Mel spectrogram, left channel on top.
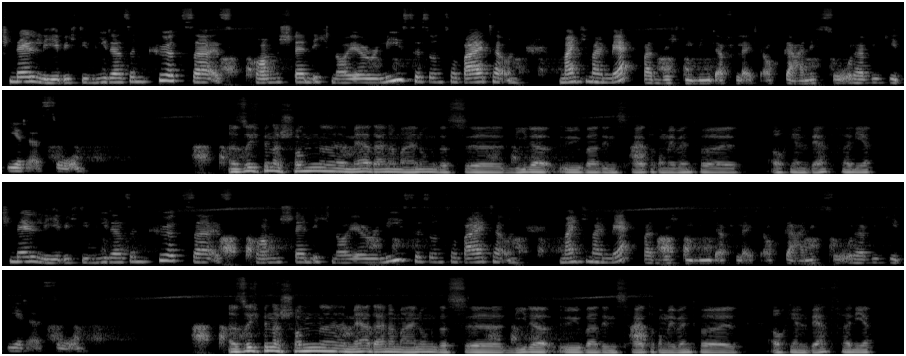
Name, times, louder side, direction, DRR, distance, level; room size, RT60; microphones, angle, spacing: voice 1, 0.0-2.2 2.5-9.8, left 6 dB, 75° left, 0.3 m, -33 dB
sound 1, 0.9-3.1 3.6-4.4 4.8-7.5 8.0-9.1 9.4-11.8 12.4-13.1 13.7-15.5, right 4 dB, 50° right, 0.4 m, -48 dB
voice 2, 11.3-16.4 16.7-17.7, right 2 dB, 20° right, 0.7 m, -33 dB
2.8 x 2.0 x 3.3 m
head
